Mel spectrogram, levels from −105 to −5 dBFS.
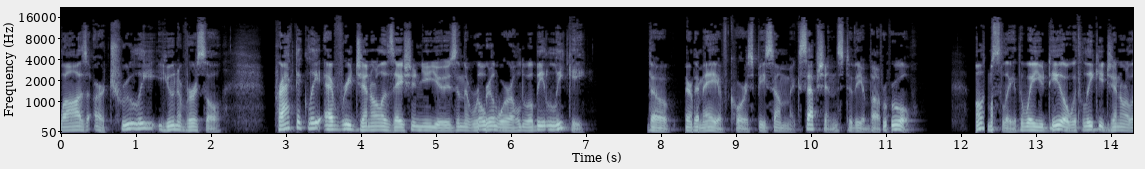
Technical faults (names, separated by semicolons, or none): frames out of order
